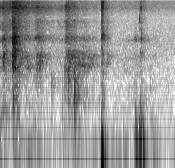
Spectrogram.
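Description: Quiet room sound with one sharp click a little over halfway through and a softer knock near the end.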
